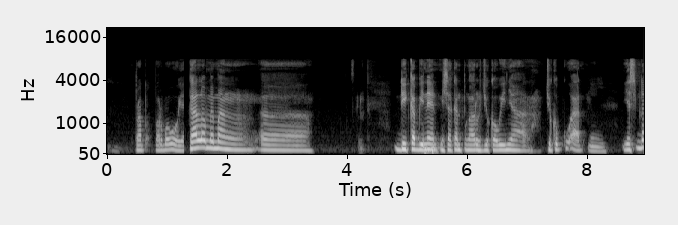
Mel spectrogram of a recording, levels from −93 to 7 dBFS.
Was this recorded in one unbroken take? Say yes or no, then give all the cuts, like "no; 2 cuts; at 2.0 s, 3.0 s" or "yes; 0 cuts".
no; 1 cut; at 1.3 s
